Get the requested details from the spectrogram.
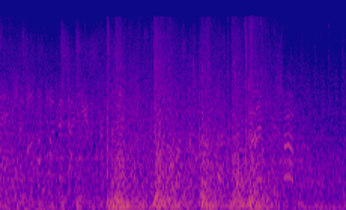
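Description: Explosions boom and rumble close by.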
